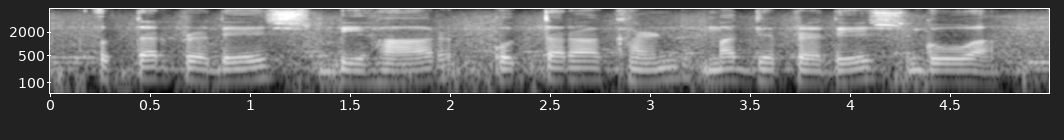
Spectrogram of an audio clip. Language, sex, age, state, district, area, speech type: Urdu, male, 18-30, Uttar Pradesh, Mau, urban, spontaneous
